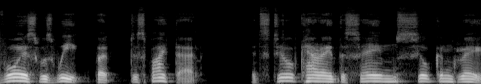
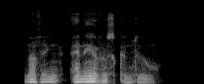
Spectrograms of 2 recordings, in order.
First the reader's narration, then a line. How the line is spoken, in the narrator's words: whispered as her eyelids slid closed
